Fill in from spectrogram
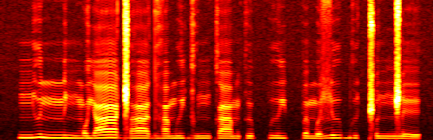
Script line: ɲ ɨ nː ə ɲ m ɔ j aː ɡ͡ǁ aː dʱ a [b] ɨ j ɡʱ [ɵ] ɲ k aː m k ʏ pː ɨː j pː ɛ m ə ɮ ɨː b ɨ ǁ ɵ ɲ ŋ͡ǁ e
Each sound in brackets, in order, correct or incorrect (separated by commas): incorrect, correct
